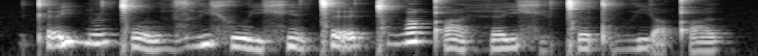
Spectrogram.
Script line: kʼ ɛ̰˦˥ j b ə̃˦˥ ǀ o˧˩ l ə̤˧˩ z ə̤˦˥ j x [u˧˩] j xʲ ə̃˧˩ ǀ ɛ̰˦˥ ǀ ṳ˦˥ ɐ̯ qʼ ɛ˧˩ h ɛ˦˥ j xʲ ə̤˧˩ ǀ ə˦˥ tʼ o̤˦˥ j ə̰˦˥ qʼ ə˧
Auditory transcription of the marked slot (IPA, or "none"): u˧˩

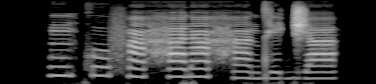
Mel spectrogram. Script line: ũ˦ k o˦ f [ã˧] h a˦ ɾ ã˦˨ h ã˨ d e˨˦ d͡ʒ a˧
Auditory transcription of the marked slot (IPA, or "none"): ã˧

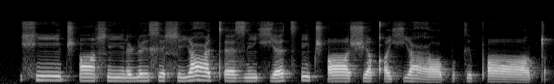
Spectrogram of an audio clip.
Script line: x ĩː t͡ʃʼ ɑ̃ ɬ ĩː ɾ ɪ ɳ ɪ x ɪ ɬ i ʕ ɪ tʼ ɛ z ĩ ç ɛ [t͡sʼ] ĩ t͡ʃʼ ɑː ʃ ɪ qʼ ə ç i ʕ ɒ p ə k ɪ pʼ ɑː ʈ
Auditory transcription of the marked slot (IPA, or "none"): t͡sʼ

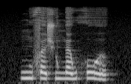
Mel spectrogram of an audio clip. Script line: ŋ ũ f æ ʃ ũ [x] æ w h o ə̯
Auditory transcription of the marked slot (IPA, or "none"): ŋ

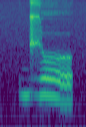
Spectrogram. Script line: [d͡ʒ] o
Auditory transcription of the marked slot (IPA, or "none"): d͡ʒ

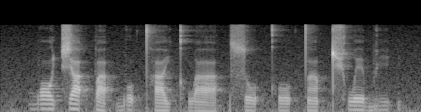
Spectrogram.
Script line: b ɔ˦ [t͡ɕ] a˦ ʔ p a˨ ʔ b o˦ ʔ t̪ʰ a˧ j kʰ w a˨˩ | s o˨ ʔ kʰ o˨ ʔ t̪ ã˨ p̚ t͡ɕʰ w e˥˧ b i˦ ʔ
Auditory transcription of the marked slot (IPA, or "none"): t͡ɕ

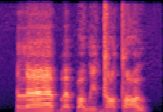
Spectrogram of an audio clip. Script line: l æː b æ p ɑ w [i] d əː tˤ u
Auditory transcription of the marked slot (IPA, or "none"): i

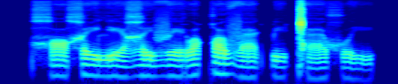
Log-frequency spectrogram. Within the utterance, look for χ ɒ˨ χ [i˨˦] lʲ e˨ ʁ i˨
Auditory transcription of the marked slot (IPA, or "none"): i˨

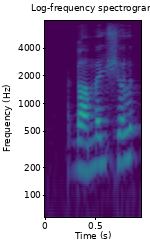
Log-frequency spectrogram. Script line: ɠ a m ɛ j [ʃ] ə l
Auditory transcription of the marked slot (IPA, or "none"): ʃ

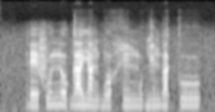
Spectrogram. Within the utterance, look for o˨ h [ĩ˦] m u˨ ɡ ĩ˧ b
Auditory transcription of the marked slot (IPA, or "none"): ĩ˨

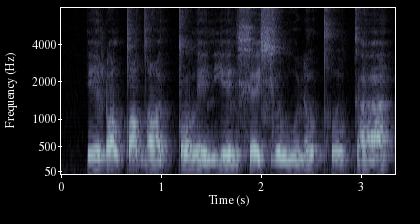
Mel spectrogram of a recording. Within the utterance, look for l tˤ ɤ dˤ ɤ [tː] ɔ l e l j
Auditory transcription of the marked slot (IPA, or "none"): tː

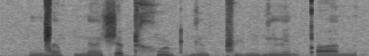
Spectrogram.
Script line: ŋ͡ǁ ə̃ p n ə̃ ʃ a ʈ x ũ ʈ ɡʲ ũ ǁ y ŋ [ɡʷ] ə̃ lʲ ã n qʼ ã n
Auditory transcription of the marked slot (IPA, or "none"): ɡʲ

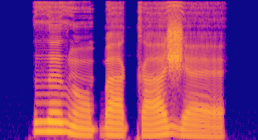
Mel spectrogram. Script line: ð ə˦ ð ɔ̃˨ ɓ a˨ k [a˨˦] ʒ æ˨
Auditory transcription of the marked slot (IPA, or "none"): a˨˦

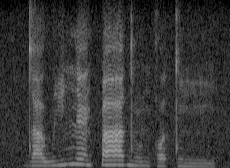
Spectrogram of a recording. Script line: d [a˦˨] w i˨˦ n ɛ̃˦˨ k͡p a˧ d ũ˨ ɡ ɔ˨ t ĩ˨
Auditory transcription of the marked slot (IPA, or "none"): a˨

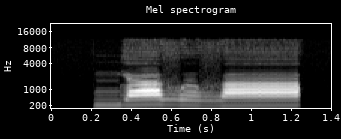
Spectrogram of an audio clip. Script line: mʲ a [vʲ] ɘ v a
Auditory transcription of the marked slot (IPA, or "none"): v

